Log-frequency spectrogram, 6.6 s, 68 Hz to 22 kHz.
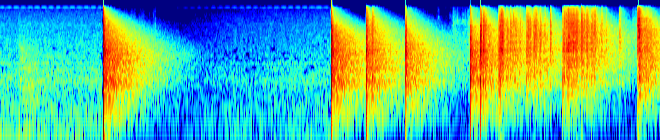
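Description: Sharp electric cracks of a charged bank of electrolytic capacitors (about 30 mF at 100 V) short-circuiting through aluminium foil held across its electrodes, arcing and throwing sparks as it burns through the foil. One crack about a second in, three more a few seconds later, then a fast run of cracks near the end.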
